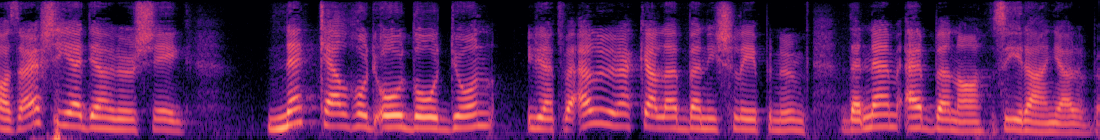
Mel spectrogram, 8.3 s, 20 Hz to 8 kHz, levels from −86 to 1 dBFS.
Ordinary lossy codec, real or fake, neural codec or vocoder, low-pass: none; fake; codec, 16 kHz, 0.5 kbps, X-Codec, WavLM features, trained on Multilingual LibriSpeech; none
